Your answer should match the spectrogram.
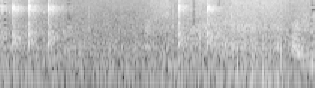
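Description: Faint clicking of computer keyboard keys, a scattering of light taps.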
